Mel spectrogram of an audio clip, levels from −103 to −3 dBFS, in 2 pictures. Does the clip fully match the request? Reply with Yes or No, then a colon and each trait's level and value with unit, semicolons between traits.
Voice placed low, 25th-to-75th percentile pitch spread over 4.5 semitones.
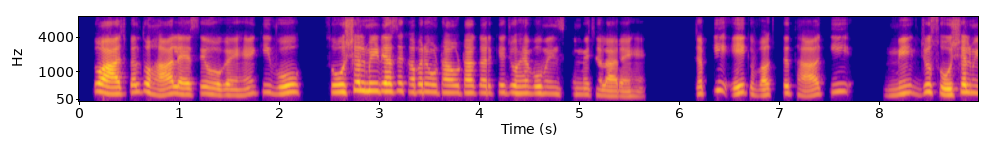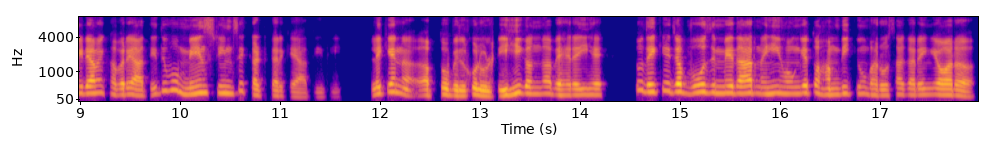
No: high, 190 Hz; average, 5.2 semitones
